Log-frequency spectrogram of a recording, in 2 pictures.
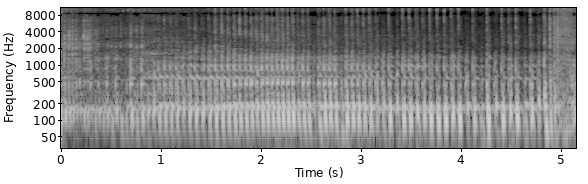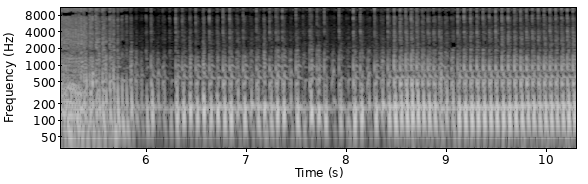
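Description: Predator 212cc single-cylinder engine in a stage 4 Hemi build, running through an open trumpet exhaust, a loud rapid firing beat. The sound drops away briefly about six seconds in, then comes back up.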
